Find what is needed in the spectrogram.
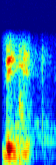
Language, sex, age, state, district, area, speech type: Gujarati, male, 30-45, Gujarat, Narmada, urban, conversation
